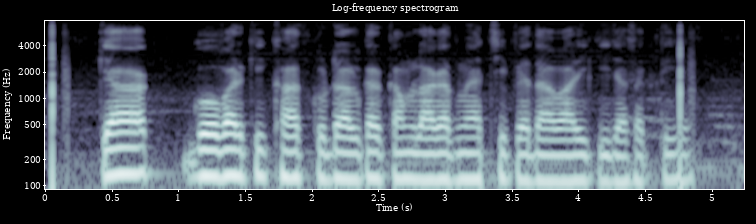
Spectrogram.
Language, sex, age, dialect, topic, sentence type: Hindi, male, 18-24, Awadhi Bundeli, agriculture, question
